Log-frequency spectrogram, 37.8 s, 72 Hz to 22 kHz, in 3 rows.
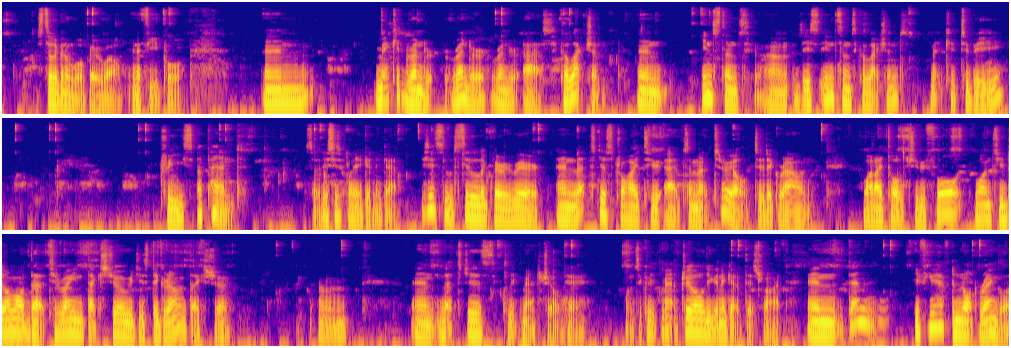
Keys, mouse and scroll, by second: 1.1 click, 2.5-5.0 drag, 6.3-7.4 drag, 8.6 click, 11.3-12.7 drag, 13.3 click, 15.7 click, 16.5 click, 17.0 middle click, 17.1 click, 17.2 middle click, 17.3 click, 18.0 shift+middle click, 18.4-19.3 scroll up 3, 18.4 click, 20.0 middle click, 20.1 scroll up 1, 21.7 scroll up 1, 21.8 click, 22.3 click, 22.5 click, 24.2 shift+F3, 24.7 shift+F3, 25.0 shift+F3, 25.7 shift+F3, 26.5 shift+F3, 27.6 n, 28.6 click, 32.6 click, 34.2 drag, 34.6 middle click, 34.9-36.2 scroll up 1, 36.2-37.7 drag.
